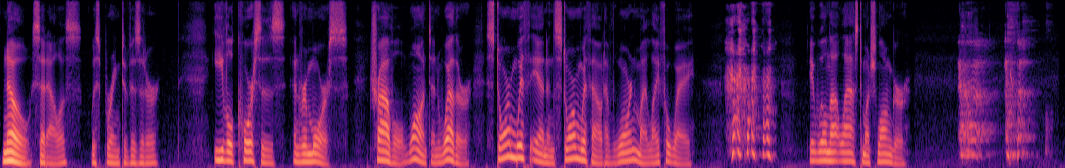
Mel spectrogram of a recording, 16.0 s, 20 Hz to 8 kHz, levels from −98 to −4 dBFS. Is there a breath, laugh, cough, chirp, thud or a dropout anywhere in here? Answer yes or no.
yes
